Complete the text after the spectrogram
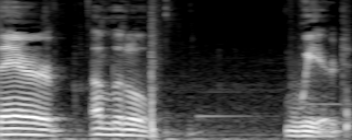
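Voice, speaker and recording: Music plays in the background as a man speaks at a very slow pace. His pitch is medium, with ordinary variation. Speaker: gaming video creator. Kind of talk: let's play commentary. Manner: casual, hesitant with many fillers.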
